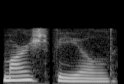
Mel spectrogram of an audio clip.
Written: Marshfield

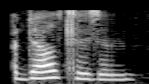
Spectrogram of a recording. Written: adultism

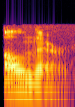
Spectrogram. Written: ulnar

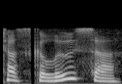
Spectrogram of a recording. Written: Tuscaloosa

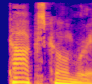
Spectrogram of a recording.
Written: coxcombry

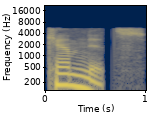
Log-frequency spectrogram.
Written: Chemnitz

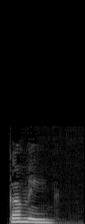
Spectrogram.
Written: gumming

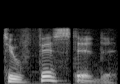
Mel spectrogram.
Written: two-fisted

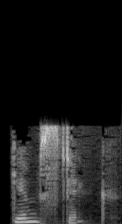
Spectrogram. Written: gimpstick

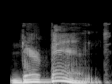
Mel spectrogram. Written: derbent

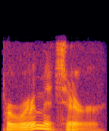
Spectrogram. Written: perimeter

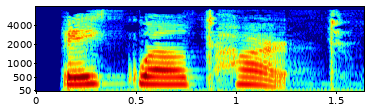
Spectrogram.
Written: bakewell tart

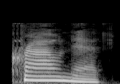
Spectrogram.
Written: crownet

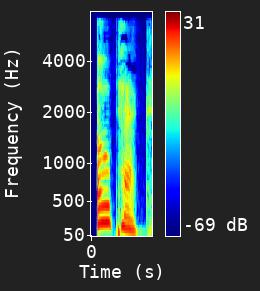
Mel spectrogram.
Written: opec

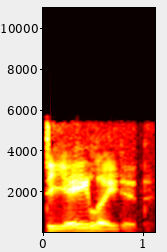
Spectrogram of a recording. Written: dealated

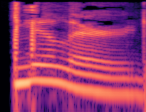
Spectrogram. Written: millard

